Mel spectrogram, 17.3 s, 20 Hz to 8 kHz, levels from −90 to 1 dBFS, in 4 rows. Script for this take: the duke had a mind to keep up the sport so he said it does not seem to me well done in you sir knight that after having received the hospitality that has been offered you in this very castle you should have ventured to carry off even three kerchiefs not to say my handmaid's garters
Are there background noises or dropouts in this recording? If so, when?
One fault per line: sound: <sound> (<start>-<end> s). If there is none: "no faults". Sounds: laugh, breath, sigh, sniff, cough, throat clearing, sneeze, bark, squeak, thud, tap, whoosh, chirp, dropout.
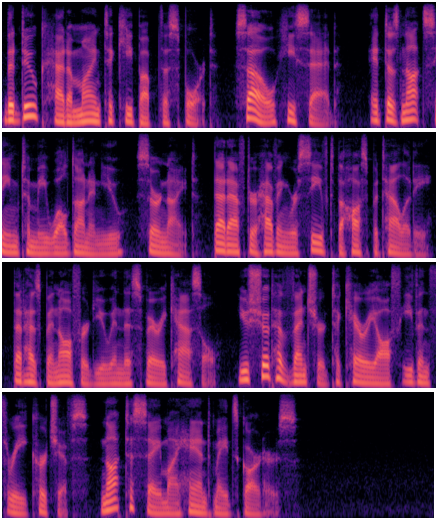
no faults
